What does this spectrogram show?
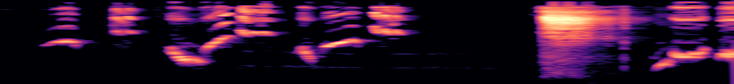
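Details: White-rumped shama from Medan with an unusual song: varied whistled notes, rising and falling sweeps and short chirps in quick bursts, broken near the end by a loud rushing noise burst, then more whistles.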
